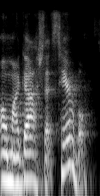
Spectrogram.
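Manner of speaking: usual speaking voice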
